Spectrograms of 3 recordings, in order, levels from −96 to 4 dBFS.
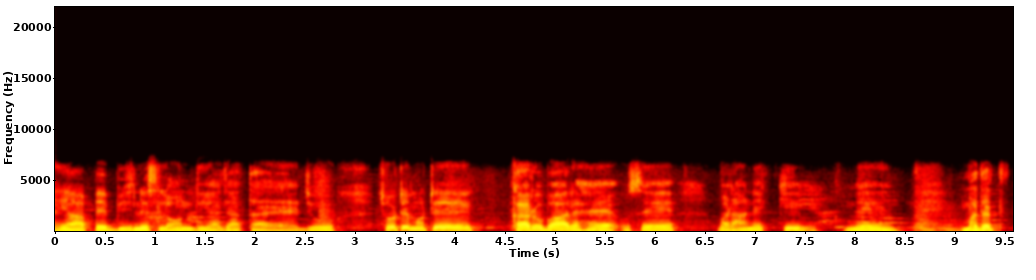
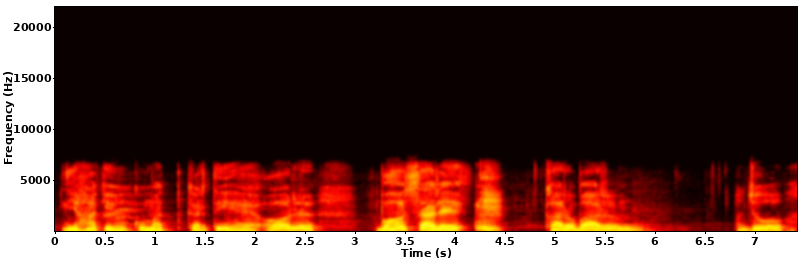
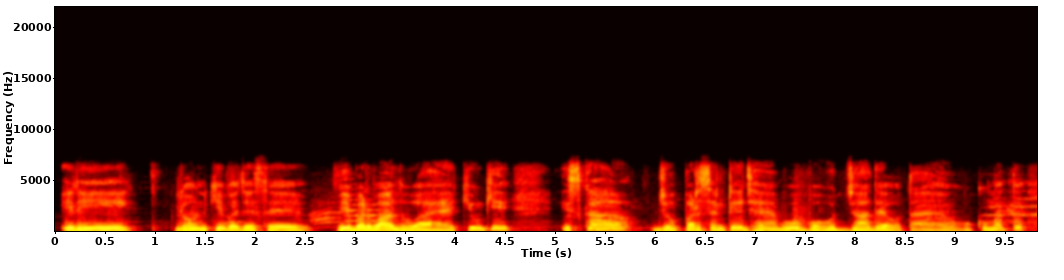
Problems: constant background noise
